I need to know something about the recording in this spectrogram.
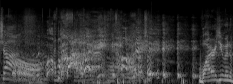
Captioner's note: screams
